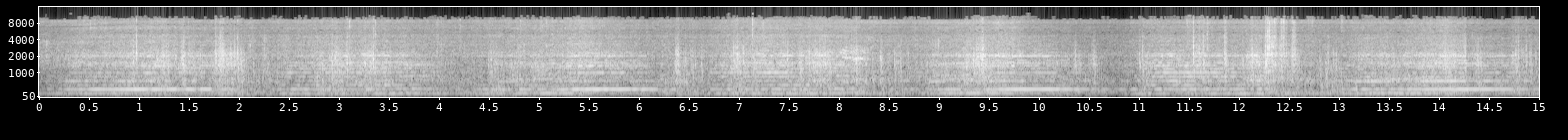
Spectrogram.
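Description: A personal safety alarm (rape alarm) blares outdoors in a front yard, a harsh, buzzy moaning tone that swells and dips in repeating cycles of about three seconds, steady and loud over a wash of wind noise.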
